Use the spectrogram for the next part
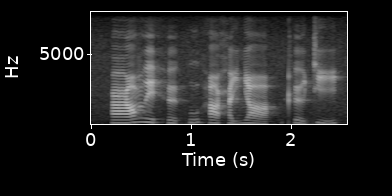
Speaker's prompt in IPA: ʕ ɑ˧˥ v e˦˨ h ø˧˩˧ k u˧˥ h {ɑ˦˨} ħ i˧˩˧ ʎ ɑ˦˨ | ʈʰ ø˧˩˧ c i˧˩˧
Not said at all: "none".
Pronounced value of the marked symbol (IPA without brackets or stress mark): ɑ˦˨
